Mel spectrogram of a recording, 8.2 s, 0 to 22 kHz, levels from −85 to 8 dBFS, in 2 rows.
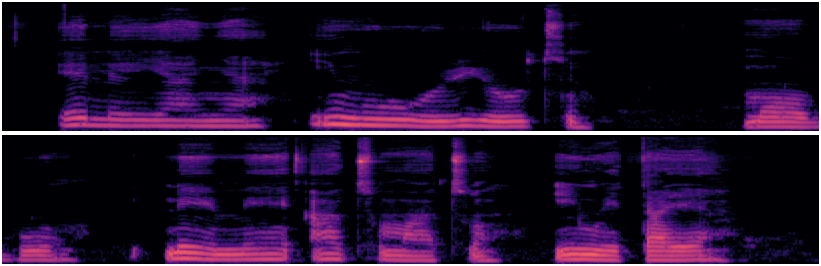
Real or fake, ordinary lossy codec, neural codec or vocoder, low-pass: fake; none; vocoder, 48 kHz, 128 mel bands, Vocos; none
